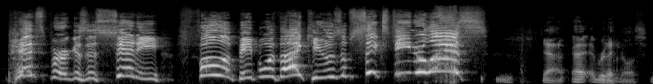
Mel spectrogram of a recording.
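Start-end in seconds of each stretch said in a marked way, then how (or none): 0.1-4.9 very high hammed-up shouting; high-pitched yelled proclamation, climbing at the end; mock screaming. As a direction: build to a shrieked parody insult. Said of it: "then he started screaming at him".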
